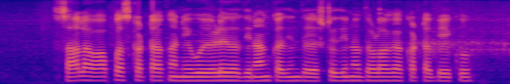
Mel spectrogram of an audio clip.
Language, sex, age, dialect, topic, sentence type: Kannada, male, 41-45, Central, banking, question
